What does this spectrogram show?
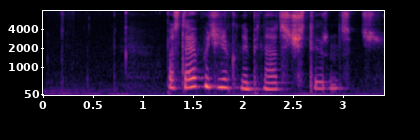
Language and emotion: Russian, neutral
